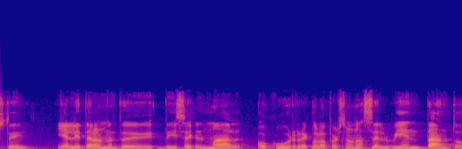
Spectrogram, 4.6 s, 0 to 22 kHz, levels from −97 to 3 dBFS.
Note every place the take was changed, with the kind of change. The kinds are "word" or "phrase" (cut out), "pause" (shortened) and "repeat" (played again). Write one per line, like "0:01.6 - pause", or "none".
0:02.0 - word
0:03.1 - word
0:03.7 - word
